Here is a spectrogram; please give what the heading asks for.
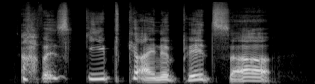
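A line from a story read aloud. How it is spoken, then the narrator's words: Whined. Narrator (German): jammert Balduin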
